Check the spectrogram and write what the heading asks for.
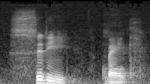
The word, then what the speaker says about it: Citibank: you a city not see that city but City Bank City Bank it's really important and 14 I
